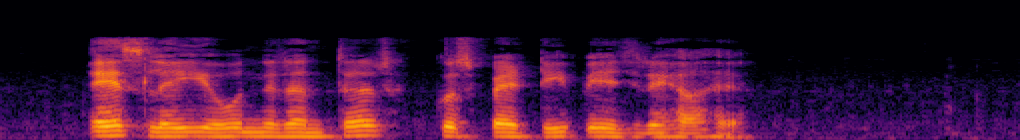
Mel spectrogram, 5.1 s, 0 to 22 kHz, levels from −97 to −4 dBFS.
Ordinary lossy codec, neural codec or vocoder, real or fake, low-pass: AAC, 48 kbps; none; real; 7.2 kHz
